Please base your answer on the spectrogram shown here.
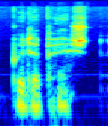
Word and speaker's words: Budapest: That's how you say it, David. Budapest. Just so you know. Don't say it wrong.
